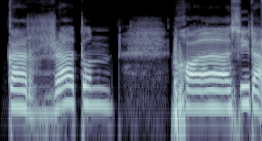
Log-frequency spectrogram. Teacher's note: را جو ہے اس کے اوپر تشدید بھی ہے، یہ 2 دفعہ پڑھی جائے گی تو خود اس کی آواز اس طرح آ جائے گی، کرتن خاسرہ۔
